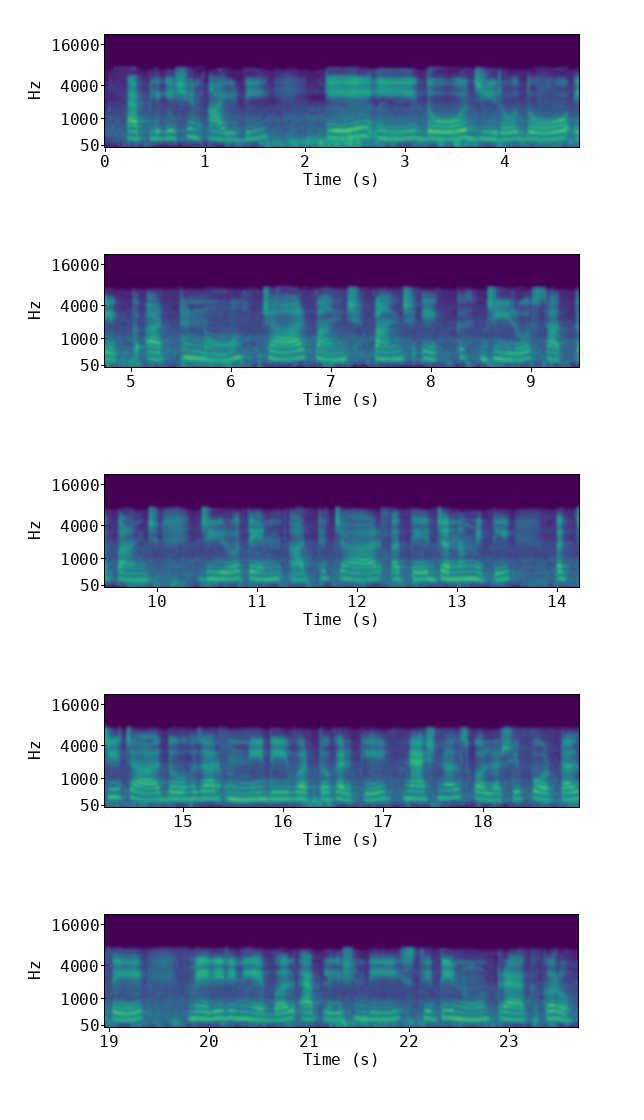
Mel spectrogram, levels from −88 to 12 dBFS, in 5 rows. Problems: constant background noise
